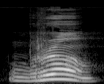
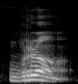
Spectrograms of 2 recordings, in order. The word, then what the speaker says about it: brun: Brown is brun, brun. Un is as we did in the articles unde, the pronunciation is so it is brun, and in feminine it is brune, brune.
